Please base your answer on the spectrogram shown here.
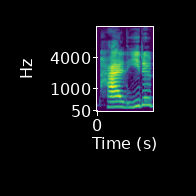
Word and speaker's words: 발이: 우리 이번에는 발이를 볼게요. 발의 받침 리을과 모음 이가 만납니다. 그러면 받침 리을이 이응 자리로 가서 발이 라고 발음해요. 연음입니다.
